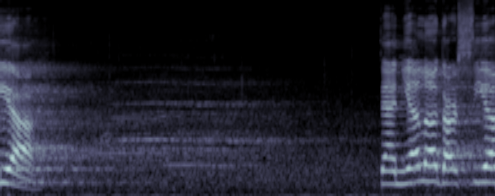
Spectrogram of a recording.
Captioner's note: audience applauds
